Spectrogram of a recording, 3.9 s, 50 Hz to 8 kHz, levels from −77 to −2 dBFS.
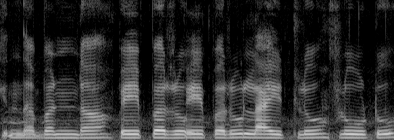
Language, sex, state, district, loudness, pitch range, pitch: Telugu, male, Andhra Pradesh, Guntur, -22 LUFS, 190-200 Hz, 195 Hz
